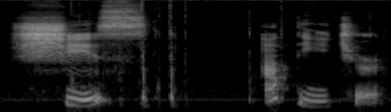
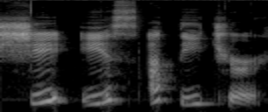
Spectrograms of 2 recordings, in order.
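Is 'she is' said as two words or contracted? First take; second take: contracted; two words. First: She is is joined into one syllable. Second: She is is said as two separate words.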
